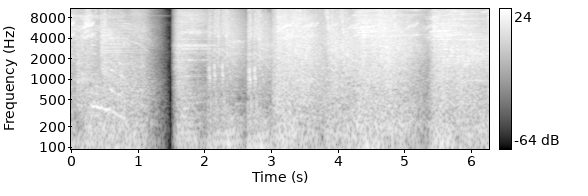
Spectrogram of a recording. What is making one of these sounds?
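Guns fire in rapid bursts with loud explosions.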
